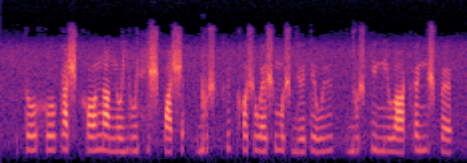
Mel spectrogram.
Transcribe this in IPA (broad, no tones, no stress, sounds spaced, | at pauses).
t o x o ɡ ɑ ʃ kʰ ɔ n ɑ n o j u fʲ ɛ ʃ p ɑ ʃ | ɖ u ʃ kʰ ʉ kʰ ɔ ʃ w œ ʃ m o ʃ d ø t ø w ʉ | d u ʃ t y mʲ ɔ w ɑ kʰ œ mʲ ø ʃ p œ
